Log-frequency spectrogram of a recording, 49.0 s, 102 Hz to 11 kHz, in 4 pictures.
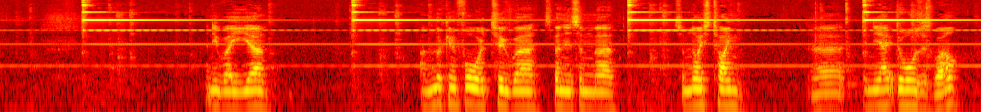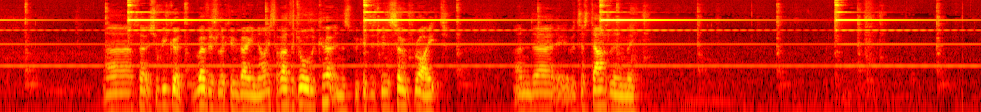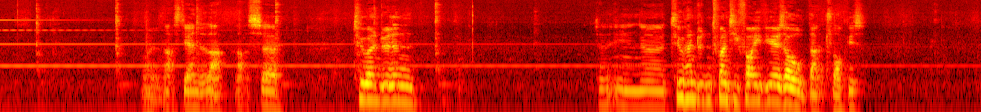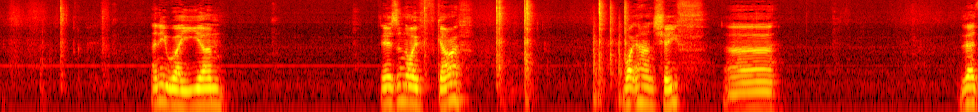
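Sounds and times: clock bell striking: 0.0s - 35.6s
clock ticking faintly: 0.0s - 36.6s.

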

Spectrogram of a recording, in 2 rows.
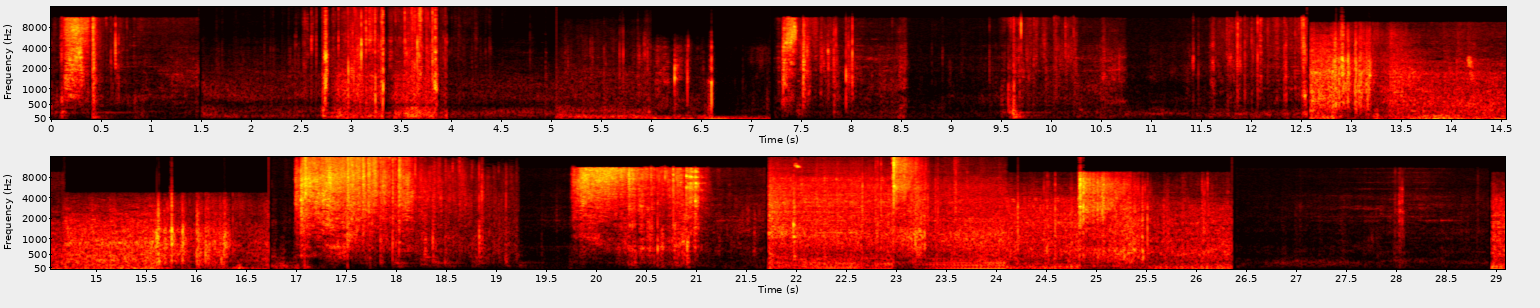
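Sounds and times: tyres crunching objects: 1.5s - 8.3s, 15.6s - 26.4s.

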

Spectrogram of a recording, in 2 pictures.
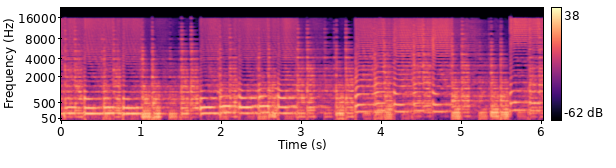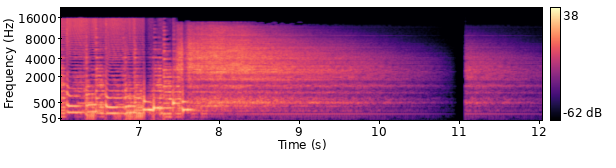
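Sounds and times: quieter cymbal crash: 7.3s - 12.0s.

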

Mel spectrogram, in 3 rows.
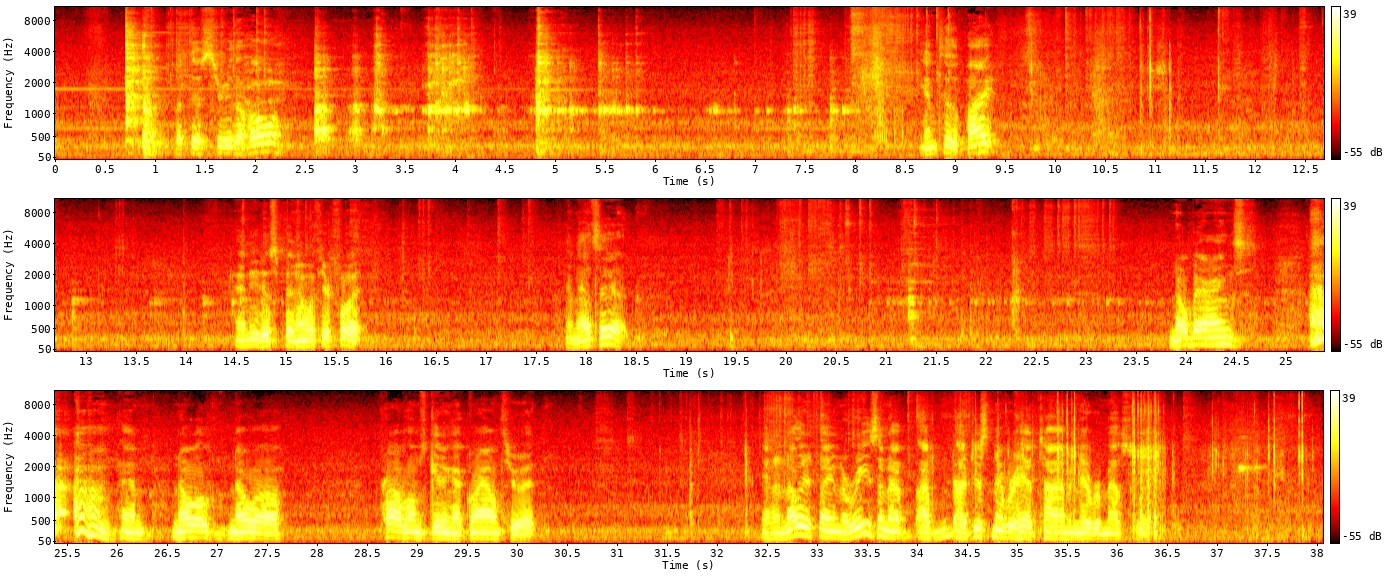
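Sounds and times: pipe ringing high tone: 0.0s - 8.1s, 12.8s - 15.8s.

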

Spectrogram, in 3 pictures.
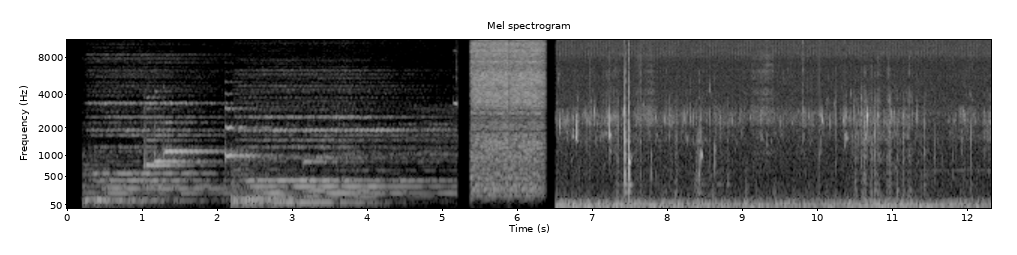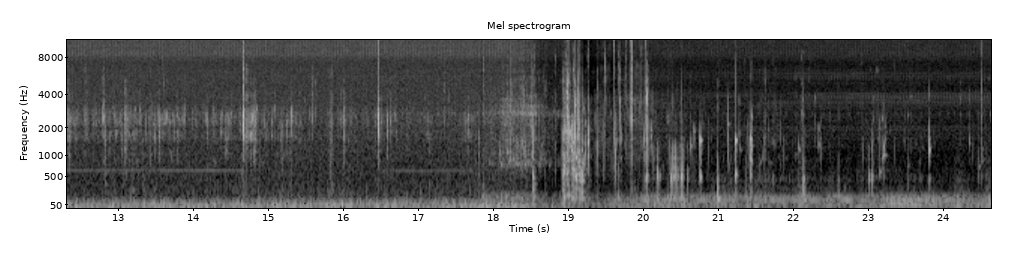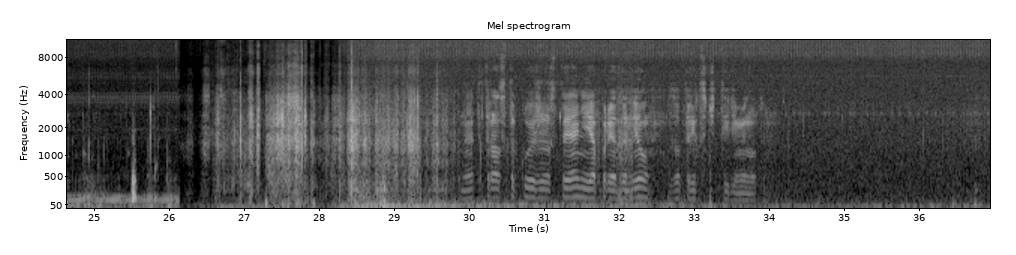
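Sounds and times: splashes and knocks: 6.5s - 16.6s, 17.7s - 26.2s
water washing against float: 6.5s - 26.2s.

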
